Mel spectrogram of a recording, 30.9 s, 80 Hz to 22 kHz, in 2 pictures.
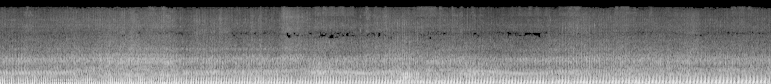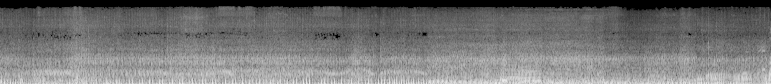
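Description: Single-cylinder engine of a KTM 690 Enduro R dirt bike heard from the rider's helmet camera while riding a dirt track. It runs at a steady throttle for about the first half, drops off suddenly about halfway through, and then rises and falls with the throttle.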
